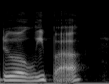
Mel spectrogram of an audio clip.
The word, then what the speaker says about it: Dua Lipa: And don't ever forget that Anwar Hadid also brought Dua Lipa.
